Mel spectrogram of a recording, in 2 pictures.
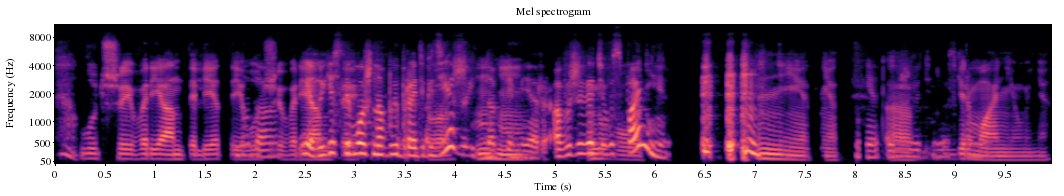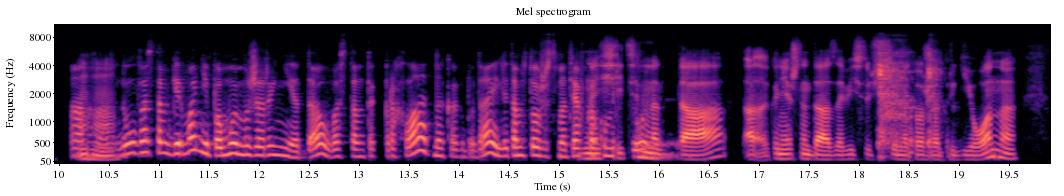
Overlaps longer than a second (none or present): present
